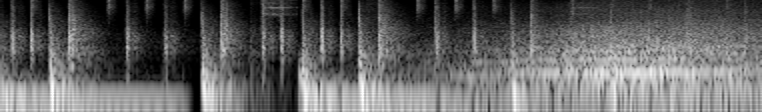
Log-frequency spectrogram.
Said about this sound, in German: Priska Keller nimmt den Bus.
